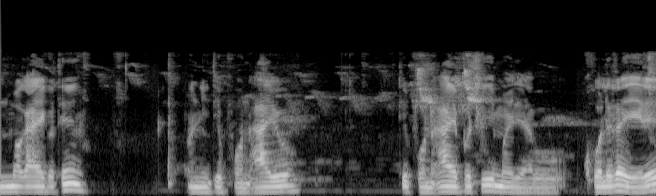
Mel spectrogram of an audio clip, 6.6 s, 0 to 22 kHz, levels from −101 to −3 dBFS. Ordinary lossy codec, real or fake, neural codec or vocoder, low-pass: none; real; none; 7.2 kHz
